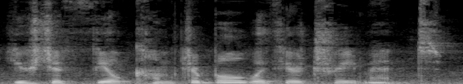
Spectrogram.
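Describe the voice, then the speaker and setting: A gentle, motherly she-cat from an audio story , as a narrator puts her on. The delivery is soothing, measured and reassuring. Clear background noise sits behind the voice. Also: mid-range voice, very animated, pitched above the performer's own voice, lightly acted. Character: Jelly, gentle reassuring older female cat, motherly caregiver.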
